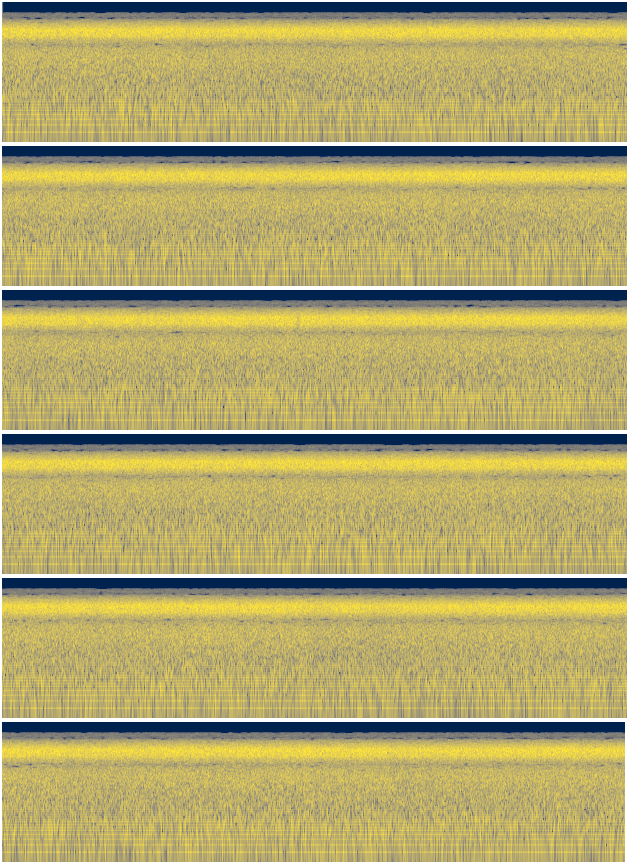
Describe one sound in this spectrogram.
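Wind rushes loudly past the aircraft.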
